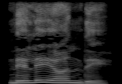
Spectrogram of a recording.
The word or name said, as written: ನೆಲೆಯಾಂದೆ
